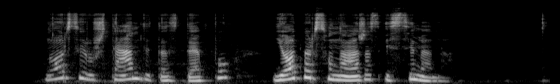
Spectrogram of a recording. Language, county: Lithuanian, Vilnius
